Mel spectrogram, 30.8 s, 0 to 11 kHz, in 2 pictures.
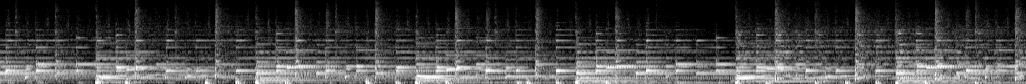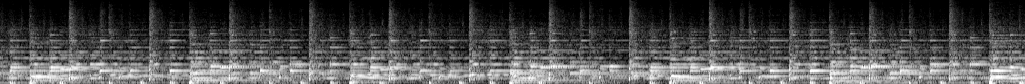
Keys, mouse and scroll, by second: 1.7 click, 2.8 click, 5.1 click, 12.0 click, 16.2 click, 20.9 click, 23.5 ctrl+click, 23.7 ctrl+double click, 24.1 ctrl+click.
